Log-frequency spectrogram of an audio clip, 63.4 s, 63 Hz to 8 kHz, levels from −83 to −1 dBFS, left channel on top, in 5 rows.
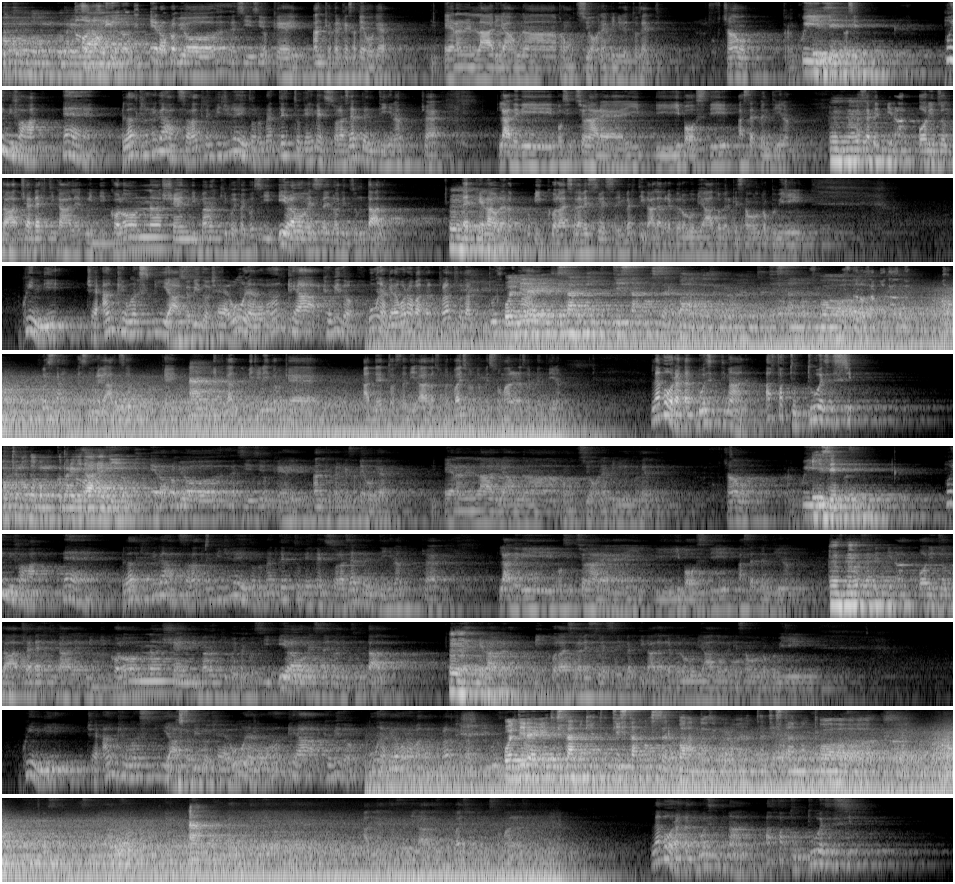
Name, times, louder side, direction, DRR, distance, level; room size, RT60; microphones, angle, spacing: voice 1, 0.0-1.7 10.8-11.1 23.7-24.1 31.3-31.6 44.7-49.7 53.2-53.4, right 2 dB, 90° right, 0.8 m, -22 dB
voice 2, 1.0-5.3 5.7-8.8 9.6-11.4 12.6-19.0 19.3-23.3 24.1-30.7 31.5-37.1 38.3-45.3 49.2-50.3 50.5-50.7 51.2-53.2 53.5-55.1 55.5-58.3 59.4-62.1, left 5 dB, 80° left, 0.4 m, -30 dB
sound 1, 42.9-58.2, right 3 dB, 60° right, 0.3 m, -25 dB
8.3 x 8.1 x 2.8 m
head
